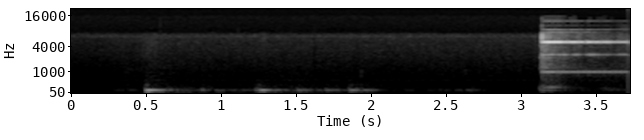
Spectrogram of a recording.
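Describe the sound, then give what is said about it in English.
After a few soft low thumps, a bright bell rings out loudly once and keeps ringing, its clear metallic tone holding steady to the end. “give me another good bell there.”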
